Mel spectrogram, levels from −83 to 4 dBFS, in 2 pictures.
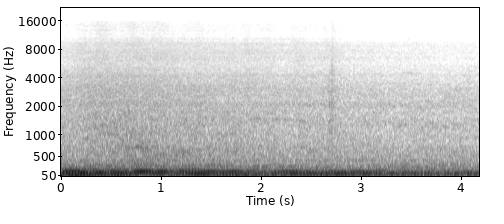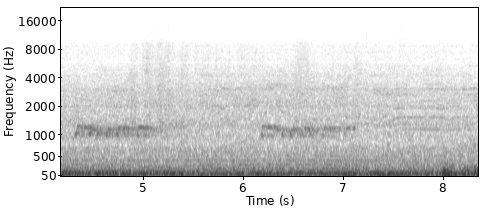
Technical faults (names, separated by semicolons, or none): mains hum; damaged data in a compressed stream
